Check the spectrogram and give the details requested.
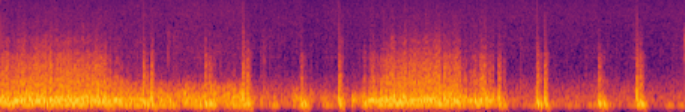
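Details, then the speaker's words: Normal physiological (inspiratory) splitting of the second heart sound, heard at the pulmonary area and along the left sternal border, typical in normal people and especially children: splits on inspiration, single on expiration, with loud breath noise. "في الإنسان الطبيعي وخاصة الأطفال السكند ساوند بيبقى سبليت لتو كومبوننتس في الانسبيريشن، ويرجع سنجل في الاكسبيريشن."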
